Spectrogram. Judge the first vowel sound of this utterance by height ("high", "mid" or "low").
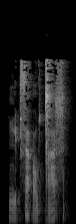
high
